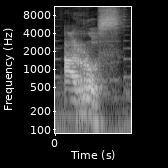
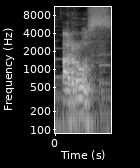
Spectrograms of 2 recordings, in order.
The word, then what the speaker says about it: arroz: pode ser arroz e se pronuncia arroz arroz com fritas ou Papas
